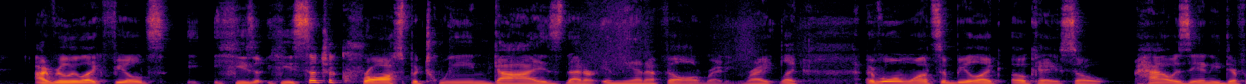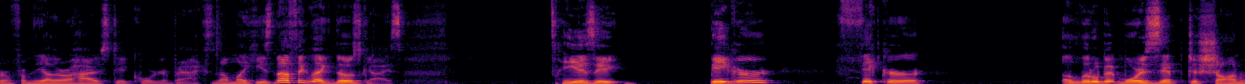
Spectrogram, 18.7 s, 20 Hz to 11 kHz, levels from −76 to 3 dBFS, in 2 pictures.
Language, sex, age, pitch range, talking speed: English, male, 30-49, 120-145 Hz, 180 wpm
